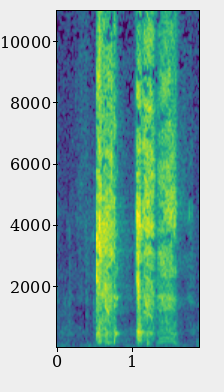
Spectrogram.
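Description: human body sound, man coughing

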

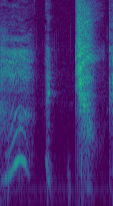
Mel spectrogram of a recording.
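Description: human body sound, sneezing

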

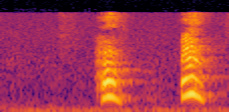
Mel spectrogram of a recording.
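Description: animal, small dog barking

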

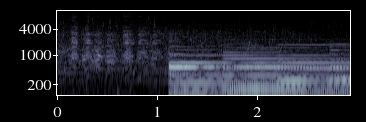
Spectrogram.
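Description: bird, geese honking

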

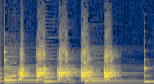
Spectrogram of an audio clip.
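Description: bird, goose honking

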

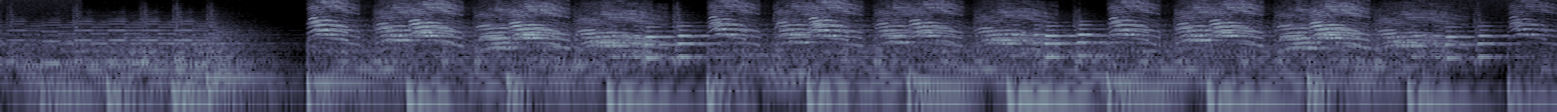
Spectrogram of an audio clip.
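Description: animal, cat meowing

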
